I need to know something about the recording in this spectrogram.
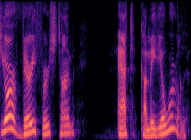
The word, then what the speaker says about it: Kamailio: Kathleen, how do you pronounce Kamailio World? I just say Kamailio.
